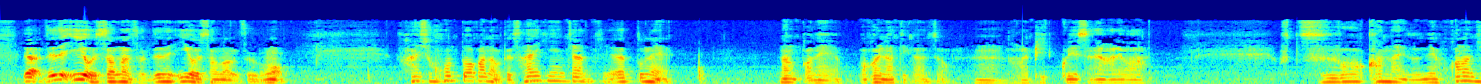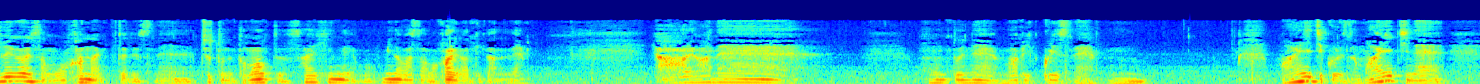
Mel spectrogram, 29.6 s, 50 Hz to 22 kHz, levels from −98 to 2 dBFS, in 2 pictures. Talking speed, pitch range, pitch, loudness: 350 characters per minute, 85-140 Hz, 105 Hz, -24 LUFS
